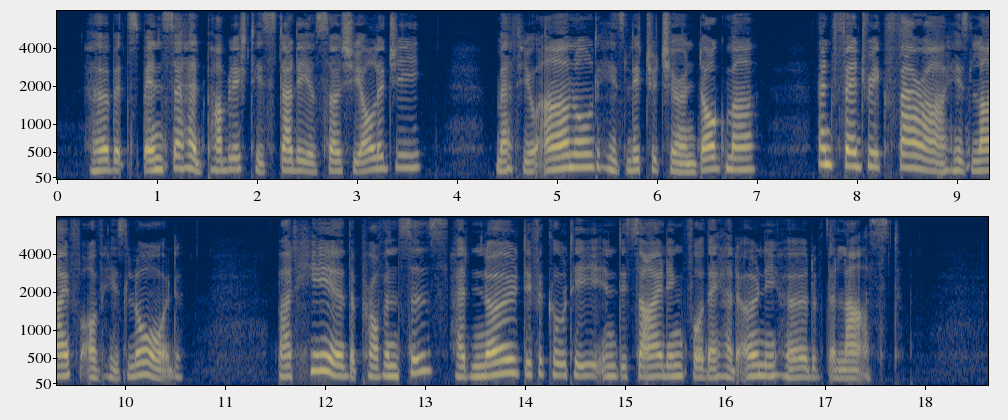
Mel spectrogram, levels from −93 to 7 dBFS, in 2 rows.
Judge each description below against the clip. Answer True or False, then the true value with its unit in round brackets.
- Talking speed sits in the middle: False (125 wpm)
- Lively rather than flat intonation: False (3.3 semitones)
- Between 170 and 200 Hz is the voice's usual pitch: True (190 Hz)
